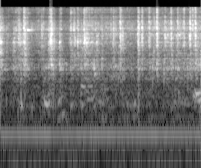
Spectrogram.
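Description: Chain-link fence rattling and clinking, a rapid run of small metal clicks, as a tug-of-war rope threaded through it is pulled against a big cat. A steady low hum runs underneath.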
